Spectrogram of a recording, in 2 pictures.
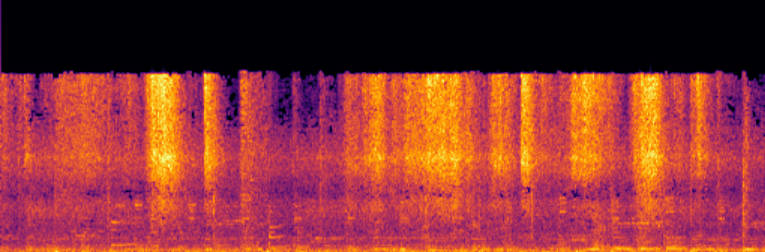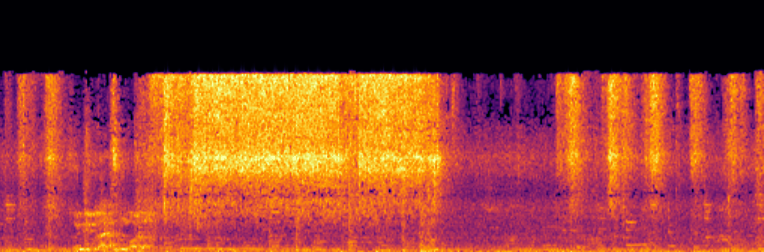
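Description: Background music over the rustling and crinkling of aluminium foil being unrolled and spread flat on a steel counter, with a few seconds of steady hiss in the middle.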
